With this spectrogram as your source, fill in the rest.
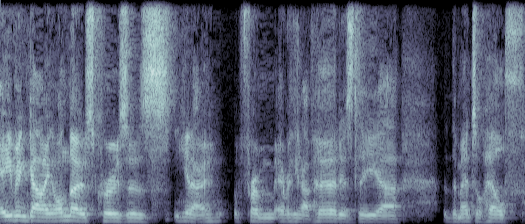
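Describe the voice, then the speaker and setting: With an Australian accent, a man speaks at a fairly quick pace in a medium pitch, his intonation fairly even. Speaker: comedian and podcast host. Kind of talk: casual podcast chat.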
